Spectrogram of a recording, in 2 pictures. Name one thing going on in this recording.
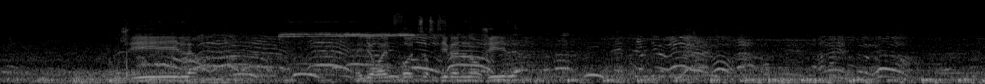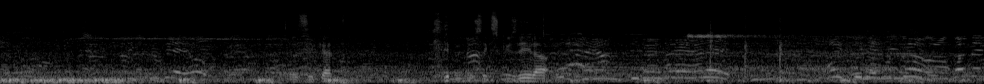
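A large crowd chants and sings loudly in a stadium.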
